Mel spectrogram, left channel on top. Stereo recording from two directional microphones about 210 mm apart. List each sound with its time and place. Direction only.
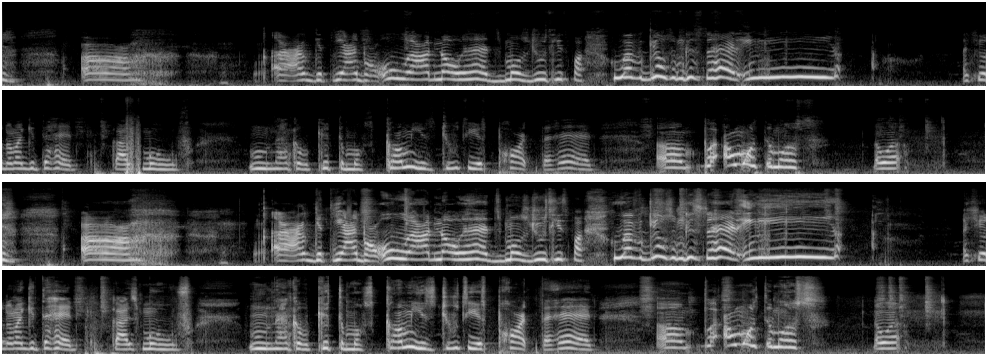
0.0 s a sound: 25° right (ahead or behind)
3.8 s speech: 15° right (ahead or behind)
7.3 s speech: 15° right (ahead or behind)
8.0 s dog: 5° left (ahead or behind)
9.6 s a woman's voice: 15° left (ahead or behind)
9.9 s speech: 5° right (ahead or behind)
10.3 s speech: 30° right (ahead or behind)
11.2 s a woman's voice: 5° right (ahead or behind)
15.3 s speech: 30° right (ahead or behind)
16.3 s speech: 15° left (ahead or behind)
18.5 s a sound: 5° left (ahead or behind)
